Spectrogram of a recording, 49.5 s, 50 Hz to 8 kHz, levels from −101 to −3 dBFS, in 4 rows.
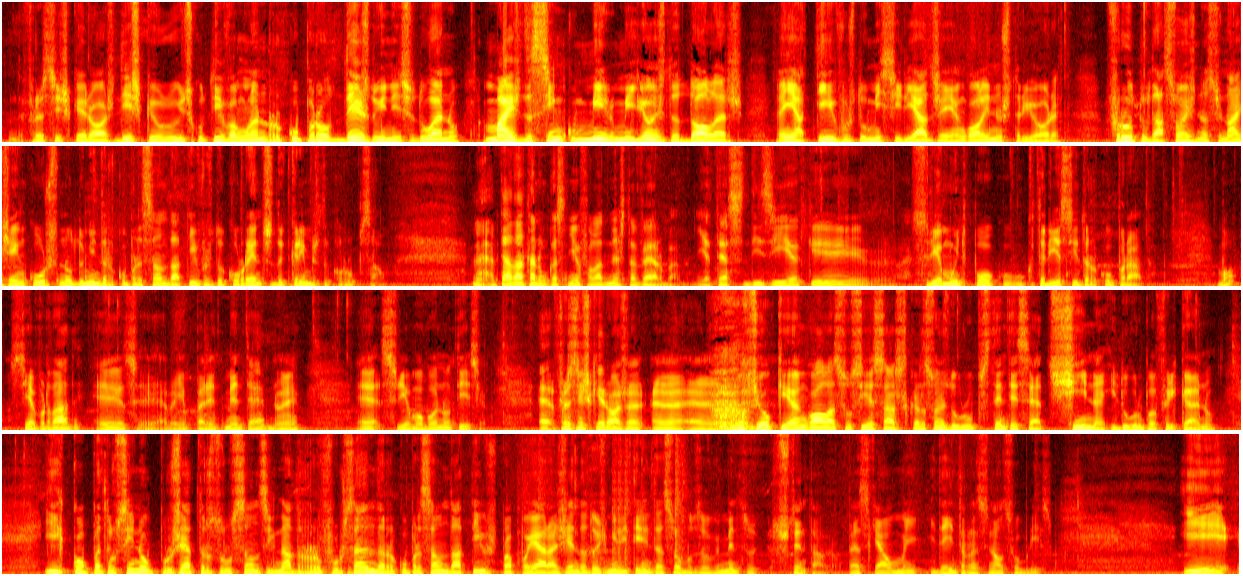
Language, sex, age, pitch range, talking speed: Portuguese, male, 60-79, 90-115 Hz, 155 wpm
